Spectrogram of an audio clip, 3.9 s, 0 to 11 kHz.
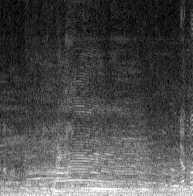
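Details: Sahiwal bull calves for sale at Ambari market, Dinajpur, Bangladesh, 12 June, start of the market day; a long, level lowing call stretches through the middle, surrounded by continuous murmuring voices and bustle.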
